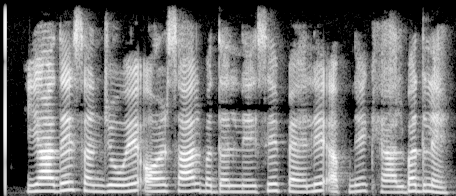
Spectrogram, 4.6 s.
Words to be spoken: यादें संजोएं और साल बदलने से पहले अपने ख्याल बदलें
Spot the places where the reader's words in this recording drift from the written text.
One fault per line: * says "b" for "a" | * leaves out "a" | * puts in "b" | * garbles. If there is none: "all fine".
all fine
